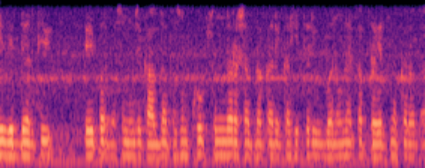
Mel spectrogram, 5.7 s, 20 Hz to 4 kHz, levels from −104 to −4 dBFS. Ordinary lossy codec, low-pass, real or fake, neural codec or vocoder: none; 3.6 kHz; real; none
